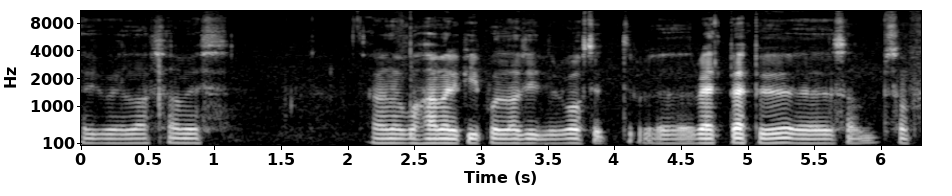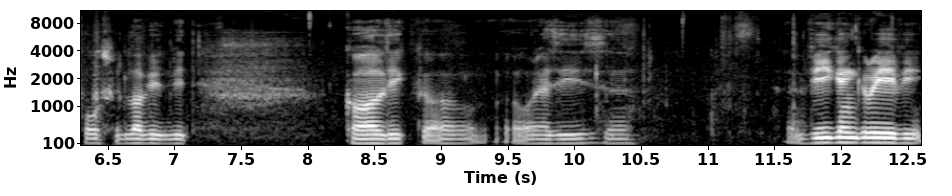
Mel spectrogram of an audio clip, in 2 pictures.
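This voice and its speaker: At a moderate pace, the speaker delivers flat, monotone speech broken by long, frequent pauses. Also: man, fairly low pitch for a man. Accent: Hungarian. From Hungary. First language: Hungarian. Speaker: vlogger. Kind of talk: casual monologue vlog. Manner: halting, with many fillers.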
